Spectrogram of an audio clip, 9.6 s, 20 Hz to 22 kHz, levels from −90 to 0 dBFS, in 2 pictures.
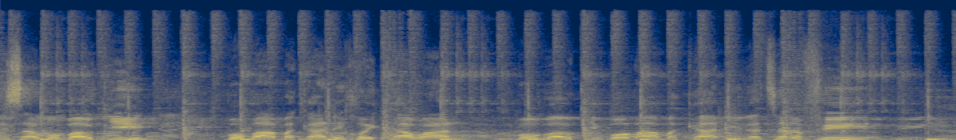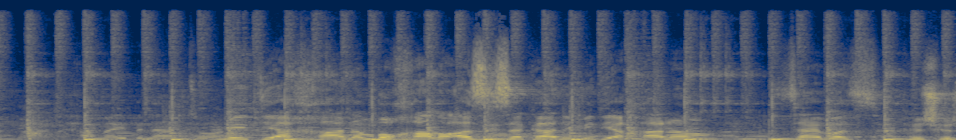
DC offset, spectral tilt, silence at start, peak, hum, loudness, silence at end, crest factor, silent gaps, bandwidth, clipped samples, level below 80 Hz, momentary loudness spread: under 0.1%; -4 dB/octave; 0 s; -6 dBFS; none; -25 LUFS; 0 s; 18 dB; none; over 20 kHz; under 0.1%; -30 dBFS; 7 LU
